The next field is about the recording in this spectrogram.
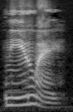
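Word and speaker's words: Niue: a island country new n i u e hold on I meant to get this pronunciation New Way new way I was close new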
